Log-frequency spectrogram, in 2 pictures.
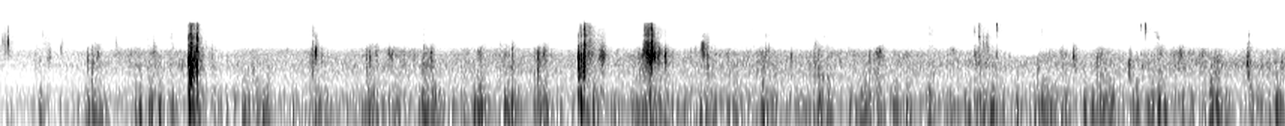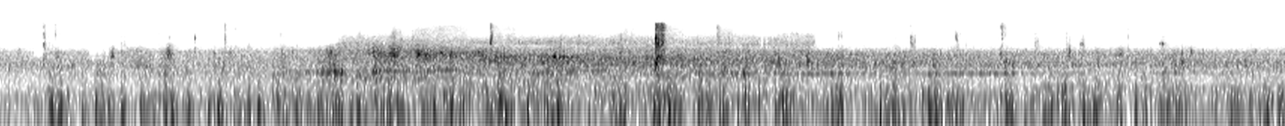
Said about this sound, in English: That's the quietest truck I think I've ever heard. I've never heard. I wonder if it was an electric. I didn't think it was a Ford. I didn't think Ford was making electric trucks.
